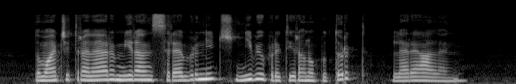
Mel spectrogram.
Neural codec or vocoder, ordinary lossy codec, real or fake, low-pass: autoencoder, 48 kHz, 32 numbers a frame, DAC-VAE, trained on Japanese speech; none; fake; 10.8 kHz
